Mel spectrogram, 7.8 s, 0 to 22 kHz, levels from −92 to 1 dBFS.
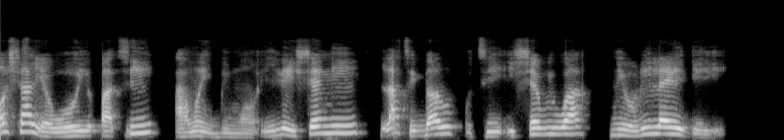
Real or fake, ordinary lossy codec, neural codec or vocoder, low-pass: fake; none; codec, 44.1 kHz, 2.6 kbps, DAC; 7.2 kHz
